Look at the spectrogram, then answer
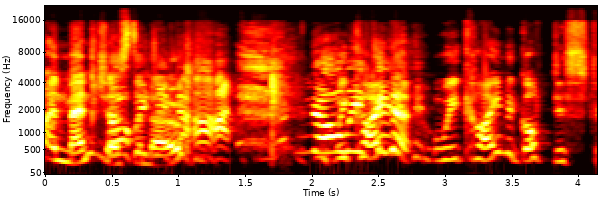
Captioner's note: laughing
